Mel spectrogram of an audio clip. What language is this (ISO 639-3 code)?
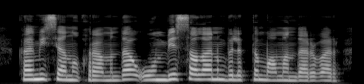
kaz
